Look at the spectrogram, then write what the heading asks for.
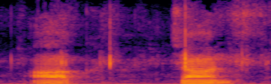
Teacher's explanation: इसका उच्चारण गले और नाक दोनों से होता है। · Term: अनुनासिक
